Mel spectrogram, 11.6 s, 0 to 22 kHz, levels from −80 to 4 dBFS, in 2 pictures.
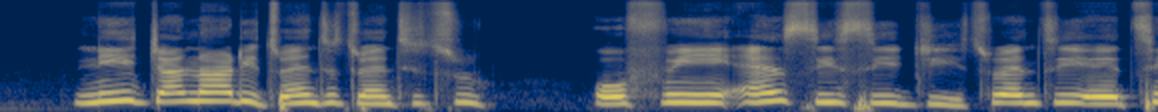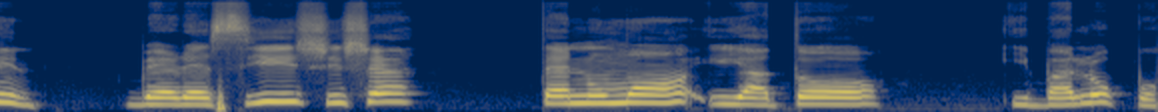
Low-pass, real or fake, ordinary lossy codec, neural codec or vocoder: none; fake; none; autoencoder, 48 kHz, 128 numbers a frame, DAC-VAE, trained on Japanese speech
